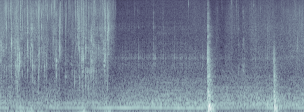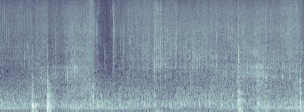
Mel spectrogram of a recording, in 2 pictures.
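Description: Fingers scrub and squish through wet, soapy hair.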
